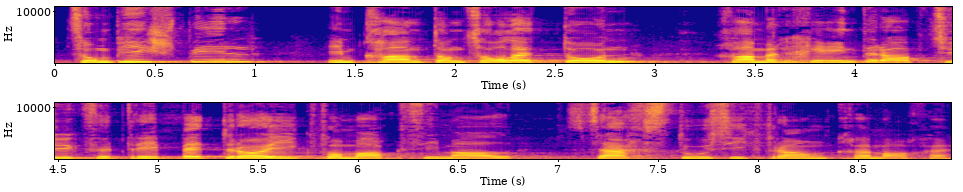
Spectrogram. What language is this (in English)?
Swiss German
